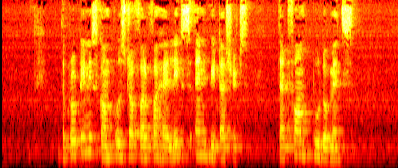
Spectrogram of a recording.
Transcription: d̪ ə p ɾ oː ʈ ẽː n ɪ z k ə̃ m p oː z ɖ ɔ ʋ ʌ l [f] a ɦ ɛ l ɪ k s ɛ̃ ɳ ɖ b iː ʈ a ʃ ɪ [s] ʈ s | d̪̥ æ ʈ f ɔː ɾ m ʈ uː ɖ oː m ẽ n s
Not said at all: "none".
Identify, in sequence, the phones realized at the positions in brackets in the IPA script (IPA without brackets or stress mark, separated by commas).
f, none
